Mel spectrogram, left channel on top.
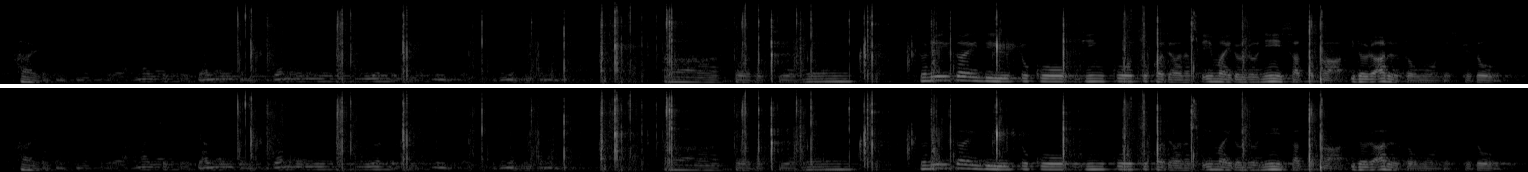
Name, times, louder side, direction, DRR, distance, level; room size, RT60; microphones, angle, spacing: voice 1, 0.4-6.5 8.2-8.6, right 1 dB, 40° right, 4 dB, 3.5 m, -61 dB
Crack, 2.4-2.9 3.4-3.7 4.0-4.4 4.7-5.7 6.0-6.8 7.3-8.8 9.1-9.6 9.9-10.1 10.6-10.8 11.2-11.6 11.9-12.0 12.4-12.6 13.1-13.3, right 3 dB, 10° right, 0.8 m, -44 dB
voice 2, 6.6-8.5 9.1-15.0, left 2 dB, 65° left, 16 dB, 1.1 m, -49 dB
28.0 x 25.5 x 7.7 m, 1.4 s
head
